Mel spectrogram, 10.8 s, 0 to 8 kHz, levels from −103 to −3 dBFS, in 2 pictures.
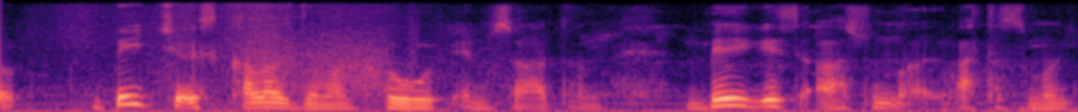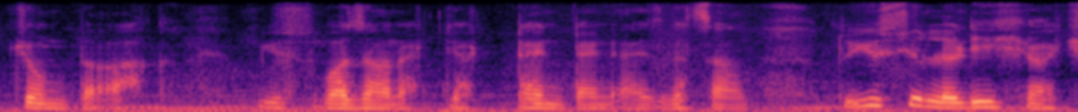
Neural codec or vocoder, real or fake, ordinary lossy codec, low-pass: none; real; AAC, 48 kbps; 7.2 kHz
